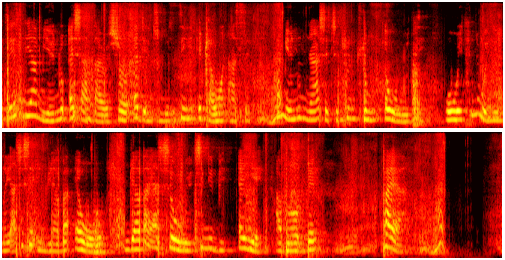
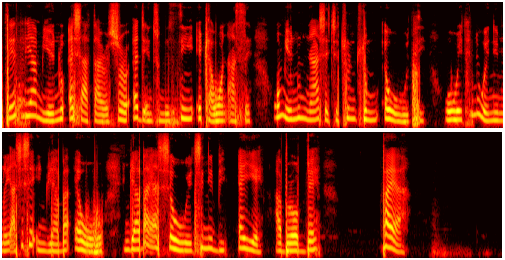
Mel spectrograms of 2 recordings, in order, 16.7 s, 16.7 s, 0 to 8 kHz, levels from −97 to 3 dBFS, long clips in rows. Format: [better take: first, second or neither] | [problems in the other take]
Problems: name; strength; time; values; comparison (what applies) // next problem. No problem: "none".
second | background sound (Zipper (clothing)); 12 dB below the speech // room echo; dies away in 0.6 s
